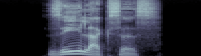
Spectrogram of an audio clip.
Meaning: genitive singular of Seelachs
- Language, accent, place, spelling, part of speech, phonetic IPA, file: German, Germany, Berlin, Seelachses, noun, [ˈzeːˌlaksəs], De-Seelachses.ogg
